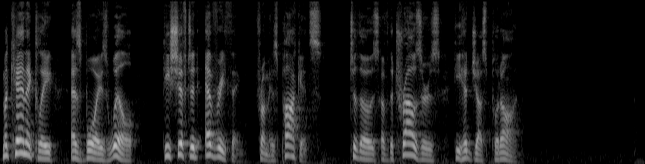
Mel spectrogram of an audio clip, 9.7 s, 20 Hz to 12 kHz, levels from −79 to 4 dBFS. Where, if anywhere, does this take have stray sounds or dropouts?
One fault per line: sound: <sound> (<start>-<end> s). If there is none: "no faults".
no faults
